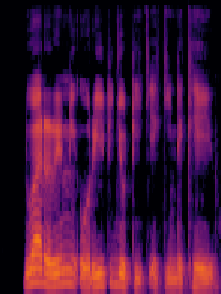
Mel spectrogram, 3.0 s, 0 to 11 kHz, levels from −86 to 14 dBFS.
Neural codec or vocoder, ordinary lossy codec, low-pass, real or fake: none; none; 9.9 kHz; real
